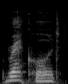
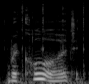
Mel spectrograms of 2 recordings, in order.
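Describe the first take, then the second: First: "record" as REC-ord, the noun; first-syllable stress. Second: "record" as re-CORD, the verb; second-syllable stress. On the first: Teacher names record as a noun, first-syllable stress. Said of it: "carries the stress on the first". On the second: Teacher names record as a verb, second-syllable stress. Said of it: "on the second syllable". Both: Shown as a demonstration.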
